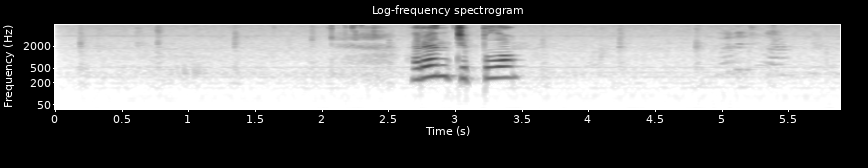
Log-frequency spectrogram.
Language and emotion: Russian, neutral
